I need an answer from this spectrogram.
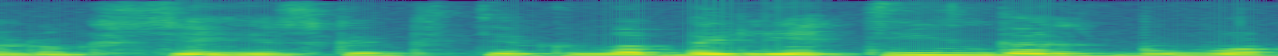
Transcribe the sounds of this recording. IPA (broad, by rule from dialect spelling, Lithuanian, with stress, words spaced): rʊkˈsʲeːjɪs ˈkɐɪp ˈtʲɪk lˠɐˈbɐɪ lʲiɛˈtʲiːŋɡɐs ˈbʊʋoː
